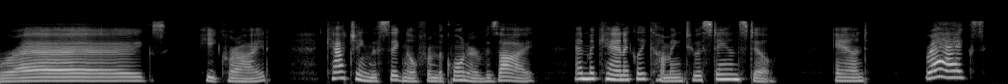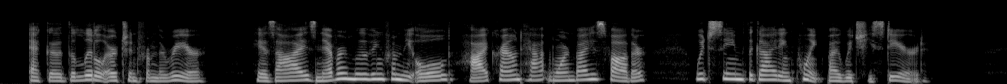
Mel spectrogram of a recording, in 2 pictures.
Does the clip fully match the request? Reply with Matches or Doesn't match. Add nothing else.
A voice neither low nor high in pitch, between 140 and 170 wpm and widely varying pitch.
Matches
